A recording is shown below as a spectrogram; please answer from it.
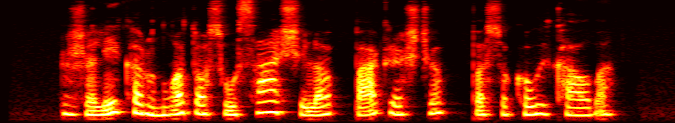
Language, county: Lithuanian, Vilnius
